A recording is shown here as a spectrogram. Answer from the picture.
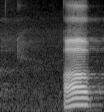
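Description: A short hush, then about a second in a man's voice starts a long, held sung syllable of Gurbani chant.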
